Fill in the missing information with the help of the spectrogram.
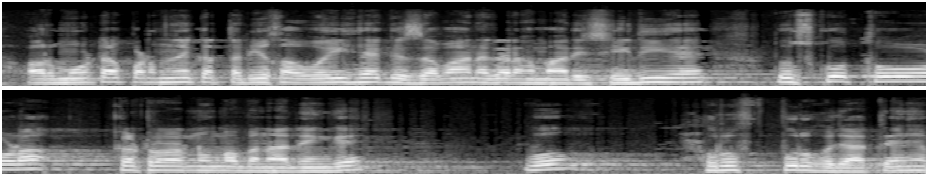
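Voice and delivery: ordinary delivery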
